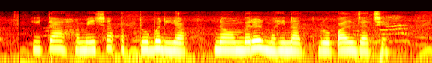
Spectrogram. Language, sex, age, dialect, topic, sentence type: Magahi, female, 18-24, Northeastern/Surjapuri, agriculture, statement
